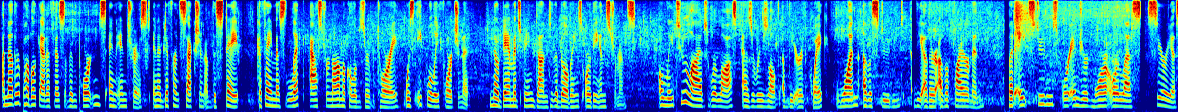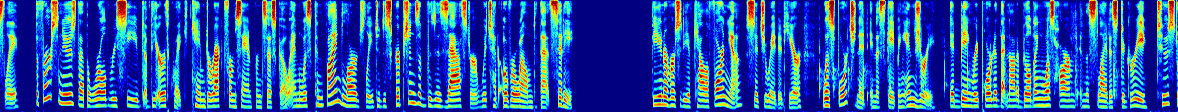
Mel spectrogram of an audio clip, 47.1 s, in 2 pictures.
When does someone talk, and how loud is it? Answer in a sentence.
The talking can be heard from 0.0 to 35.0 s, at a steady volume; and from 36.6 to 47.1 s, at a steady volume.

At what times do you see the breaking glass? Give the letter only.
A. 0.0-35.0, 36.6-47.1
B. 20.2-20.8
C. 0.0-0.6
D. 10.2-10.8
B.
